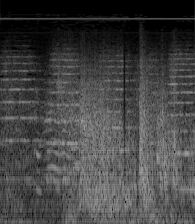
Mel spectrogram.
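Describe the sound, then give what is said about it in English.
Gunfire in a film shootout as Chico storms into a building with guns blazing, a loud, dense roar of shots that builds after a quieter start, with a sharp crack standing out near the end. “Emerging from behind a stone wall, Chico goes for broke and tears into a building with guns blazing.”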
